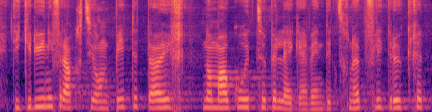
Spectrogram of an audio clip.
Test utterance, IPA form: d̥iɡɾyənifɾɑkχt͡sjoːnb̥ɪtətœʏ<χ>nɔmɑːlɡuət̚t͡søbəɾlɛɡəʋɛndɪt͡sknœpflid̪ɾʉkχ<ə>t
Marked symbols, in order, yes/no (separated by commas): yes, yes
